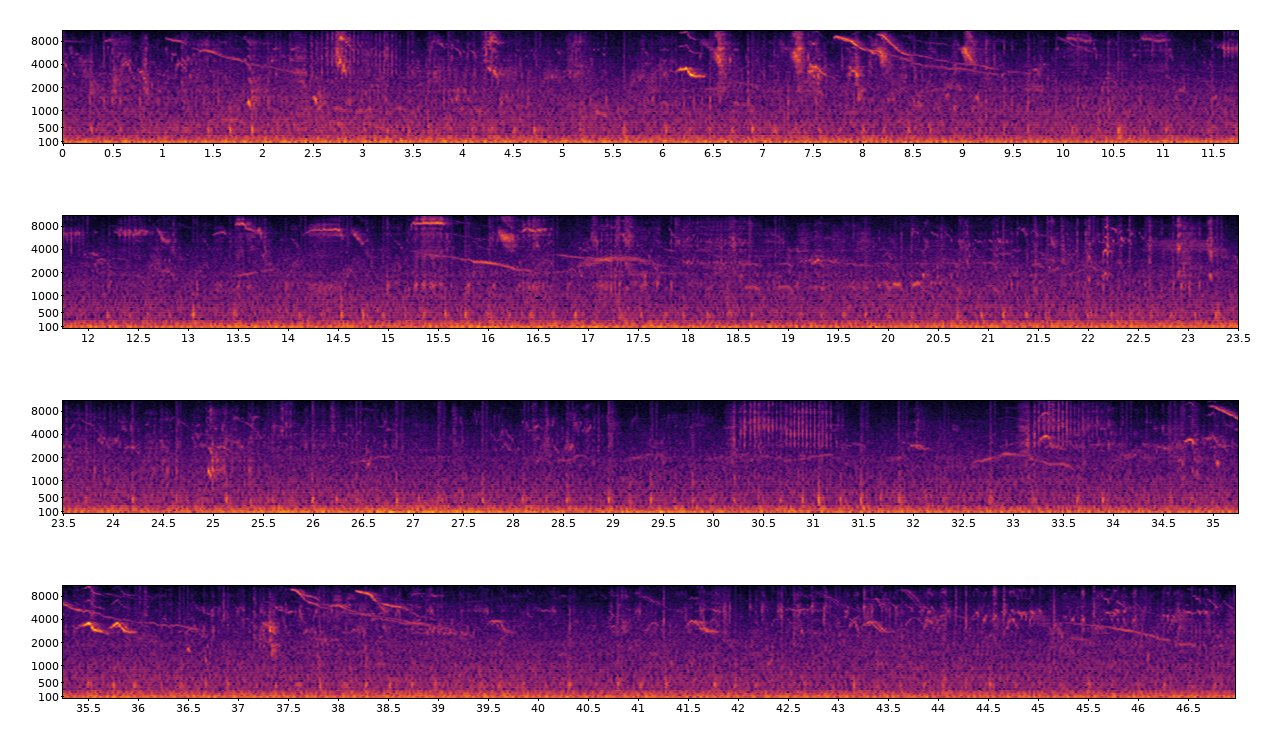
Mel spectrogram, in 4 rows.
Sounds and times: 0.0s boats leaving harbour 46.9s
0.0s starlings on the harbour light 46.9s

